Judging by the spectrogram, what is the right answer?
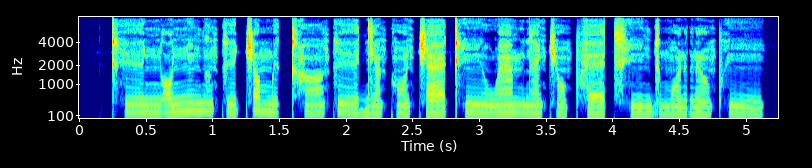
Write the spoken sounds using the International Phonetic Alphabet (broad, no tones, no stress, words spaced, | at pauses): kʰɪːɲɔɲĩ ɡə̃kɪ cʌmɪ kʰɑ̃kɪːdʲɑ̃ kɔ̃cæ kʰĩːwæ̃mdæ̃cɔ̃ pʰɛ t͡sʰĩ ɡɪmɔ̃rʲɔ̃pʰĩː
